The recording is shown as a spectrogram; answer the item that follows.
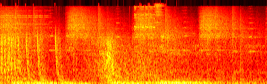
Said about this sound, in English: There is another ship approaching off our starboard. They found us. We're too late. They're firing. Hold on!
